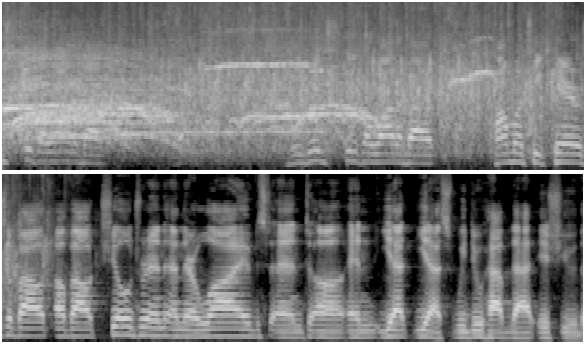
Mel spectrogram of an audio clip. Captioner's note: cheers and applause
